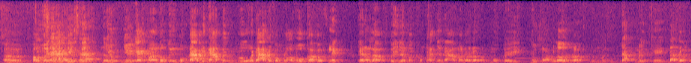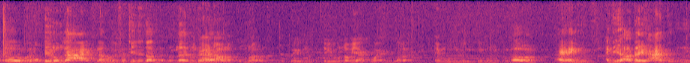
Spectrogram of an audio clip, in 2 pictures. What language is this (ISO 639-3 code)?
vie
